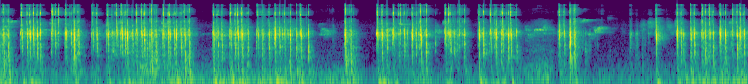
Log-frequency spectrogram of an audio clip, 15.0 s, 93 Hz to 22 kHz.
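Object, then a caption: Plastic mechanical keyboard. Fingertips of both hands type on a retro-style cream plastic mechanical keyboard with black and purple keycaps. Quick bursts of crisp, bright clacks, centred around 2 kHz, are broken by short pauses. Each keystroke stops dead with no ring, and faint soft scuffs fill some of the gaps.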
